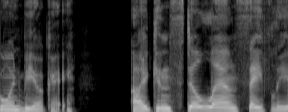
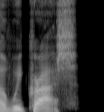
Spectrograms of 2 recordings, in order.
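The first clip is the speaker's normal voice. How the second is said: casual, unbothered, nonchalant tone. A pilot answers a woman's alarmed question with a shrug, nonchalant. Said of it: "said with a little nonchalant shrug".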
